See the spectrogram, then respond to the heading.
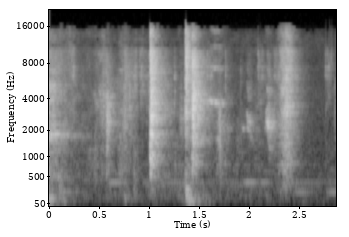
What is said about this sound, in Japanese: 犬が暴れてますね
